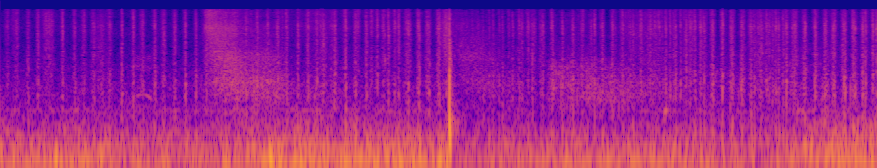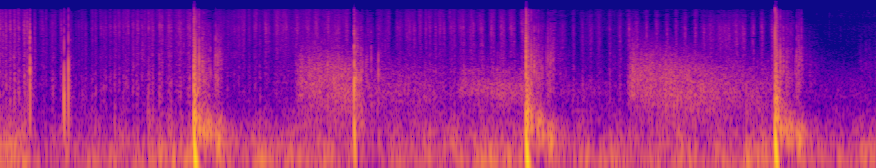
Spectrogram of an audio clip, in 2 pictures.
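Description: Fireworks going off: a fast, machine-gun-like crackle of small reports, then a string of sharp single bangs, the loudest about ten and a half seconds in.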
